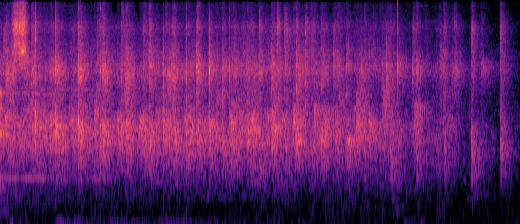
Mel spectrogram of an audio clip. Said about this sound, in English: Let's clap for the poet, not the judges.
